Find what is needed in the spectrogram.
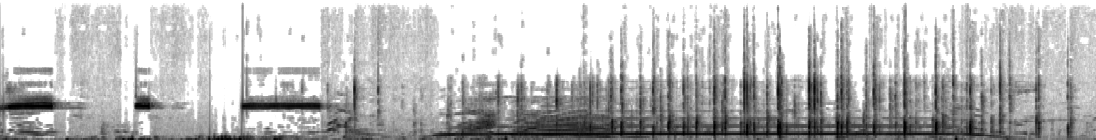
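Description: Referee's whistle blown three times, the last blast longest, then a single long, steady horn for about five seconds that sags in pitch as it stops, over sharp claps and the shouts of players and spectators.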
